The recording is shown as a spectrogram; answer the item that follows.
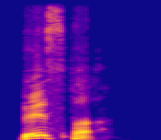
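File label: Vox Japanese; Theo; Vespa; kings raid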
